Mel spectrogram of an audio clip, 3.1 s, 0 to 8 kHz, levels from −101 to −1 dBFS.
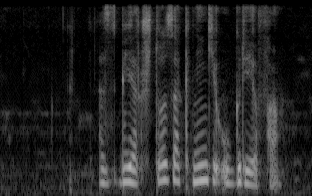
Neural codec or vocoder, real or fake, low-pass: codec, 24 kHz, 3.1 kbps, DualCodec; fake; 7.2 kHz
